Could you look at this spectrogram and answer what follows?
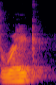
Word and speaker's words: Ruike: into these knives this company rake Rui ke pronounced rake they contacted me and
